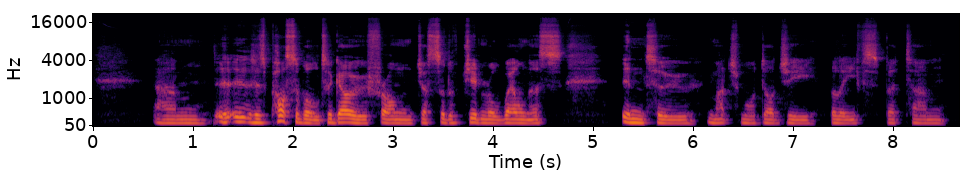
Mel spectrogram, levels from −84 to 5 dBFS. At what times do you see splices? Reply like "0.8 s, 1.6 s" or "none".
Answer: 1.2 s, 6.1 s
